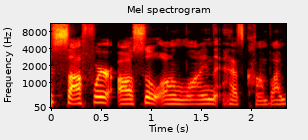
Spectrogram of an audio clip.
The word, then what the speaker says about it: Kanban: Kanban.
